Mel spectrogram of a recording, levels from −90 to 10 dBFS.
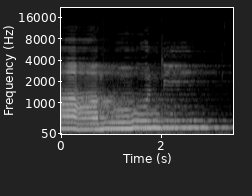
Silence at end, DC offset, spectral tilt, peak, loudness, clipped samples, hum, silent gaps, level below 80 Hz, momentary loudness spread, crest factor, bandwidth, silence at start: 0 s; under 0.1%; -7.5 dB/octave; -14 dBFS; -32 LUFS; under 0.1%; none; none; -66 dBFS; 11 LU; 16 dB; 8.4 kHz; 0 s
